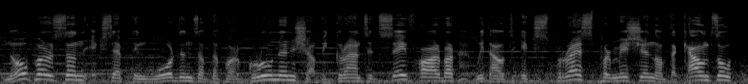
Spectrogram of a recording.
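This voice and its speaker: A man's voice: fairly high pitch, animated, moderate pace, few pauses, over music, lightly acted. A man voicing a pompous, pedantic, unwelcoming gatekeeper who quotes rules in a video game. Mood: officious, brusque. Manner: pompous, rule-quoting. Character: officious male gatekeeper, pedantic, gruffly unwelcoming. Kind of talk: video game cutscene acting.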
